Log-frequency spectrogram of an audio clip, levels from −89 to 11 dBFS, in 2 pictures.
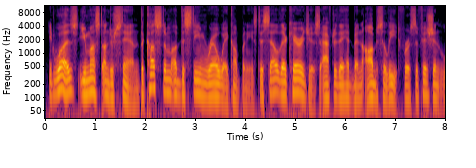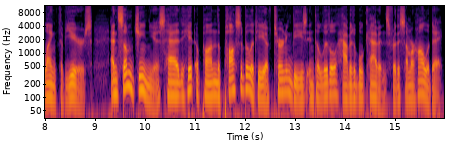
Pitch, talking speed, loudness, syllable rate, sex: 105 Hz, 175 wpm, -19 LUFS, 5.0 syllables/s, male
